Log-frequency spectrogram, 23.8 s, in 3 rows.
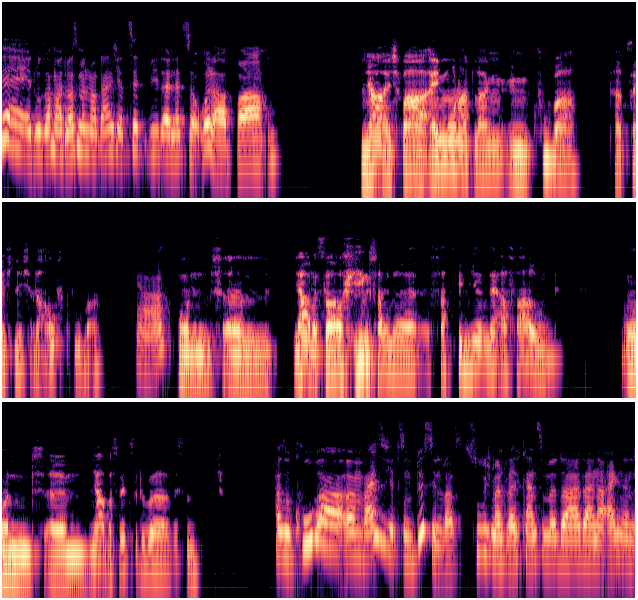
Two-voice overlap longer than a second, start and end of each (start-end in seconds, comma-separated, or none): none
